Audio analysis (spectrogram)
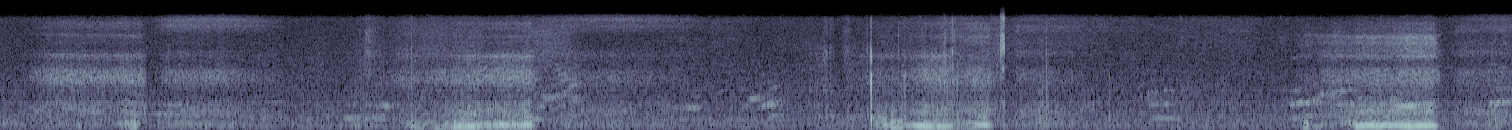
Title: Snoring Dog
